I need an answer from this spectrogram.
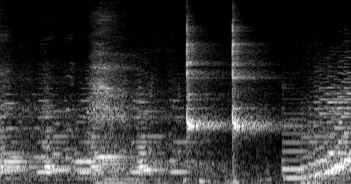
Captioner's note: knock knock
